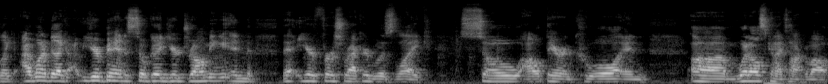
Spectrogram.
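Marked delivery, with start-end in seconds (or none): none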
